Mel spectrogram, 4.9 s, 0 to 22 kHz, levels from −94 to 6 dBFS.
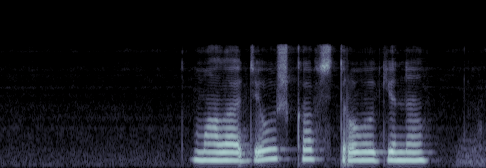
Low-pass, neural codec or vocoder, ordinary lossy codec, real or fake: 7.2 kHz; codec, 24 kHz, 6 kbps, HILCodec; none; fake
